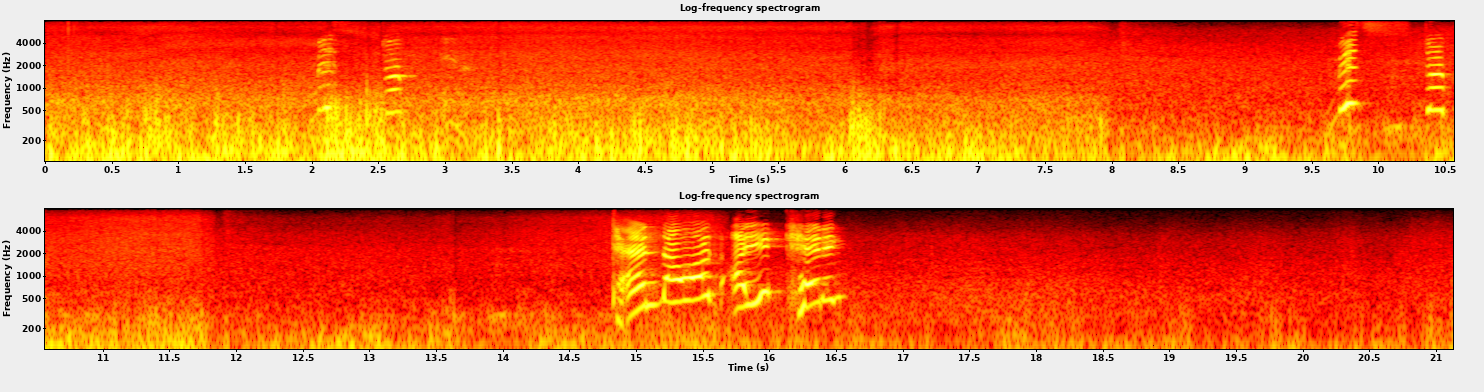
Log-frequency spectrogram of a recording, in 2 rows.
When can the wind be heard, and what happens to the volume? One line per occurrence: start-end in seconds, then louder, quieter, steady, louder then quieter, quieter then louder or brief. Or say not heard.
0.0-21.0 quieter.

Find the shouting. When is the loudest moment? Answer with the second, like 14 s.
15 s.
